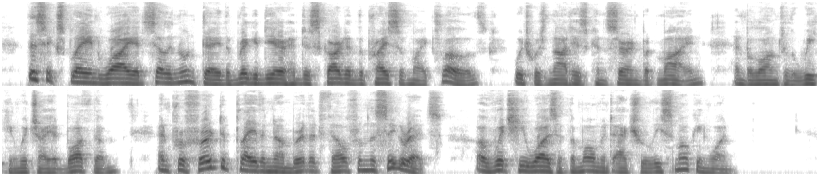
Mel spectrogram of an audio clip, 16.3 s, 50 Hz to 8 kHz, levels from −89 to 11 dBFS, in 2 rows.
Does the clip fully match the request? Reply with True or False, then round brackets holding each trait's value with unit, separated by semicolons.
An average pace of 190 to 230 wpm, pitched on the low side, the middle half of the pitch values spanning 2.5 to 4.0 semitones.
True (195 wpm; 110 Hz; 3.4 semitones)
